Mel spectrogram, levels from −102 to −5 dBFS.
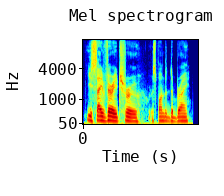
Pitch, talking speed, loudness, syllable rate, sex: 115 Hz, 155 wpm, -17 LUFS, 5.4 syllables/s, male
